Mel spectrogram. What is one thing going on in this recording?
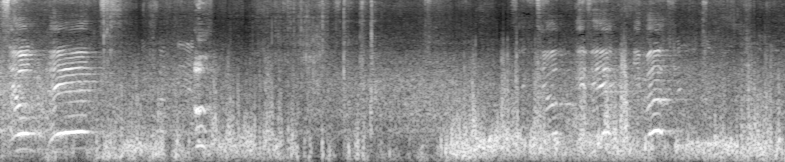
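A man shouts commands outdoors.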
